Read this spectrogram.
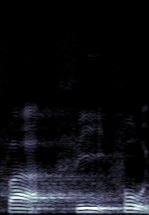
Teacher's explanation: nah Fa Ini dia ada anginnya Fa jangan Pa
